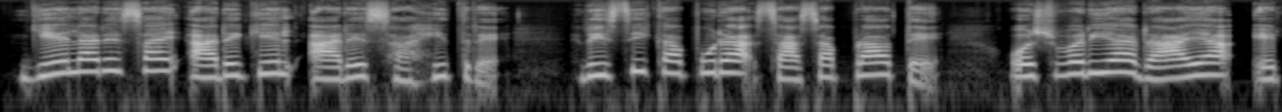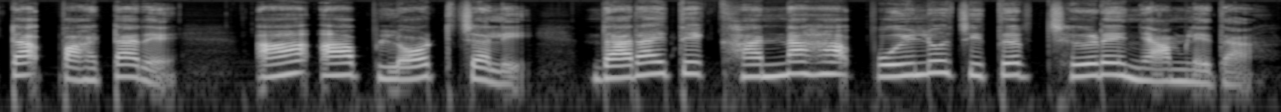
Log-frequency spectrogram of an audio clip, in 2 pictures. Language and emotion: Santali, neutral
